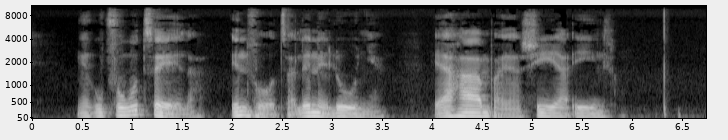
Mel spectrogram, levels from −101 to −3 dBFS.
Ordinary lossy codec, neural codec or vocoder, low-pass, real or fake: MP3, 96 kbps; none; 9.9 kHz; real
